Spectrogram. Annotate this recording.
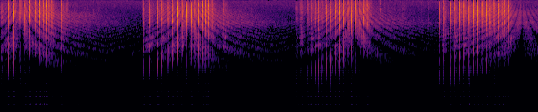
alien language
I used a pill bottle and the lids child protective portion to make a noise, then added effects.
martian, unreal, aliens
